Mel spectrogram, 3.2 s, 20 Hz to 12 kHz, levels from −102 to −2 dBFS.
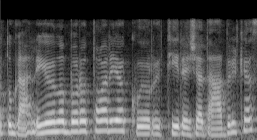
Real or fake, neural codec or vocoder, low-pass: fake; codec, 16 kHz, 2 kbps, FunCodec, trained on Chinese and English, 25 frames a second; 7.2 kHz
